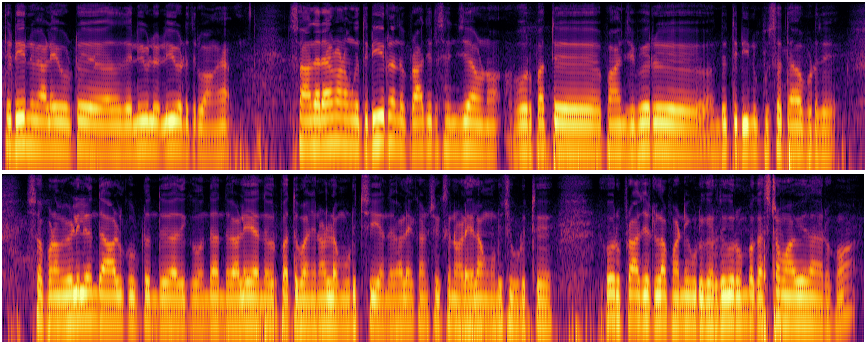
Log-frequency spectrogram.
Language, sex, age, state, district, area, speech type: Tamil, male, 30-45, Tamil Nadu, Tiruvarur, rural, spontaneous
